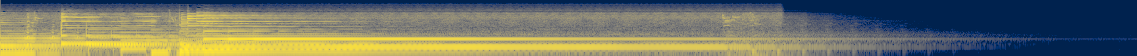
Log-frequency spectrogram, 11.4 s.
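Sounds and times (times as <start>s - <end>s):
shimmering guitar: 0.0s - 8.9s.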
